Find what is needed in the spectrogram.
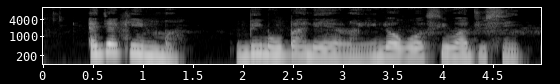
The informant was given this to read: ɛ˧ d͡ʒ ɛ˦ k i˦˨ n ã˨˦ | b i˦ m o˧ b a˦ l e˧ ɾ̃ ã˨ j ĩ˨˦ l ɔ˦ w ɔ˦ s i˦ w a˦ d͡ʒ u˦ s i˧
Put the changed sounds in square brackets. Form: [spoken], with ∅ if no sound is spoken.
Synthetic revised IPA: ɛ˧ d͡ʒ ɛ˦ k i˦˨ [m] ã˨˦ | b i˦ m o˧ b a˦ l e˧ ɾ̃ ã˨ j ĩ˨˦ l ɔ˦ w ɔ˦ s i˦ w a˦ d͡ʒ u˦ s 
